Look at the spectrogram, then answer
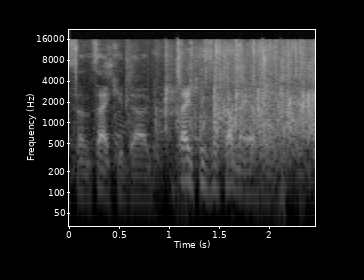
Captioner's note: applause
